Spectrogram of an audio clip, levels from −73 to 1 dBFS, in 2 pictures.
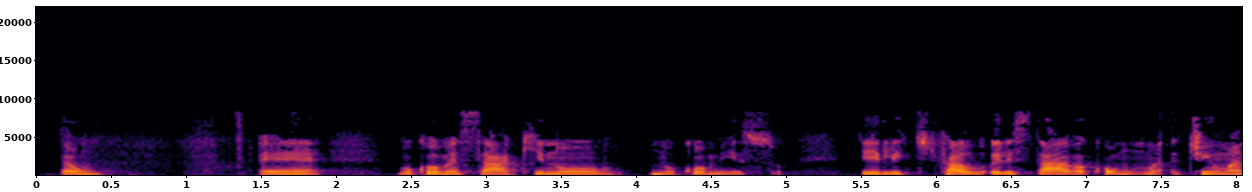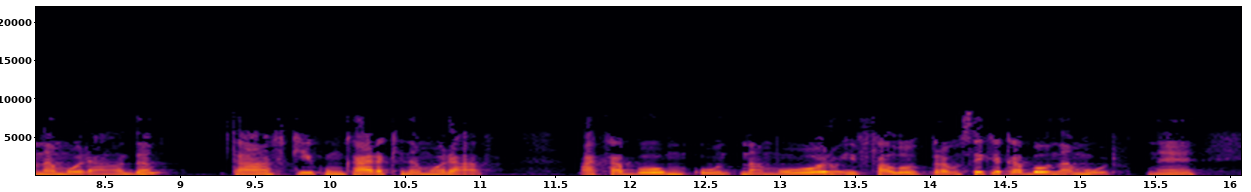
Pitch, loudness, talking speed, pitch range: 195 Hz, -24 LUFS, 135 wpm, 180-210 Hz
